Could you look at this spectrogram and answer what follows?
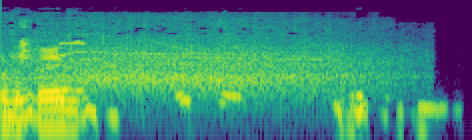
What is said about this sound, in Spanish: Sí, un aplauso para todos y para ti también.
